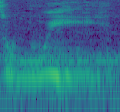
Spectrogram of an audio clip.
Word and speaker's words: Ouai: anyways it bought this you pronounce this we I come to find out um because I I was kind of oh oh you we then I looked online to see reviews and people all the young kids they know how to pronounce we I think that's how you spell we in French I don't know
